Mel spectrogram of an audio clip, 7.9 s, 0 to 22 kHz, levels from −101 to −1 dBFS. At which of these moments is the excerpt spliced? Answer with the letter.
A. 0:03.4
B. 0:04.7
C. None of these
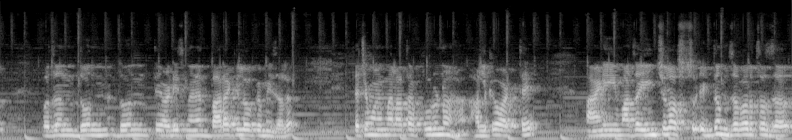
A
